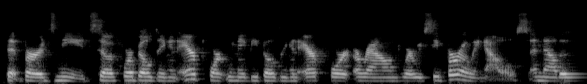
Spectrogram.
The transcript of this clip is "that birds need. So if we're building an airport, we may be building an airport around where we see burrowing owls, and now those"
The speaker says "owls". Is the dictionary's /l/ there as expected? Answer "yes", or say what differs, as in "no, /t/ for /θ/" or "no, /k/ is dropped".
yes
